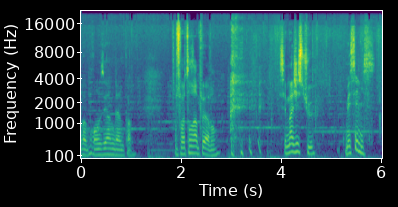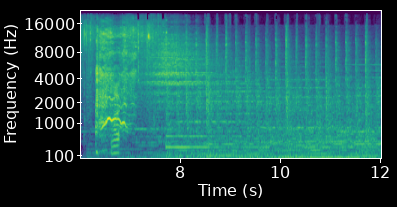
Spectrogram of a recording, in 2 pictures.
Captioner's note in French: rire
